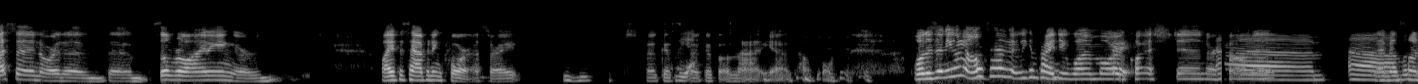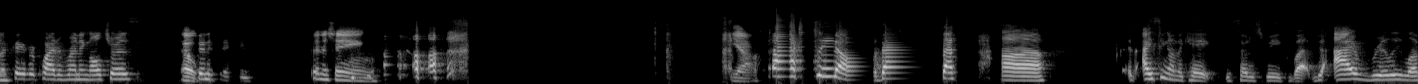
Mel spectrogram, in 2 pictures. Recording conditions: video call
